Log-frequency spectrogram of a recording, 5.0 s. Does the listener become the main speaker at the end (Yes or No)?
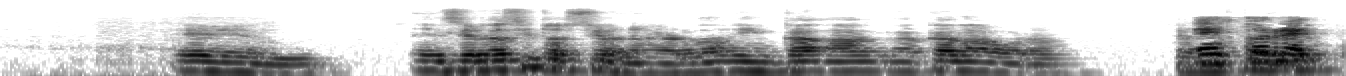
No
